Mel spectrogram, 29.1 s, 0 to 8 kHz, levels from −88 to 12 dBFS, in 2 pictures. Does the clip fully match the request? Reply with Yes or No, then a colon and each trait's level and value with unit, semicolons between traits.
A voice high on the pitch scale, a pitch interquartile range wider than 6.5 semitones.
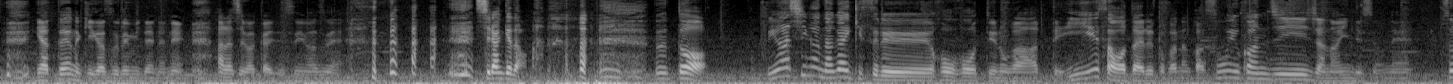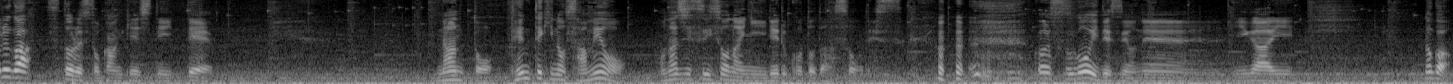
No: low, 120 Hz; wide, 6.9 semitones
